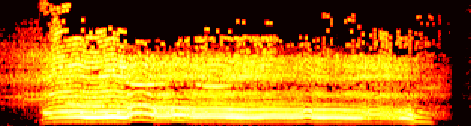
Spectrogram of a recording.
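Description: man screaming

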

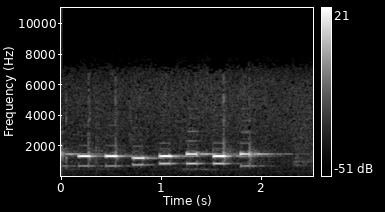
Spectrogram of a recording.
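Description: telephone keypad dialing tones

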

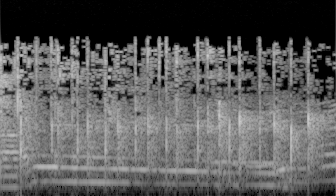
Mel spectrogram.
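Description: audience applause

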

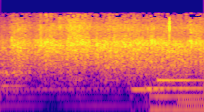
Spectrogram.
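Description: audience applause

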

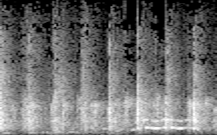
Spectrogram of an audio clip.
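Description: small round of applause

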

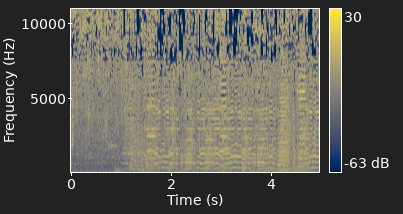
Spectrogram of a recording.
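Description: rain falling

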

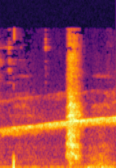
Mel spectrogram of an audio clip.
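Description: ambulance siren passing

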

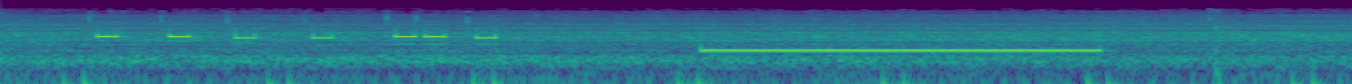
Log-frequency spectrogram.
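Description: telephone keypad dialing tones

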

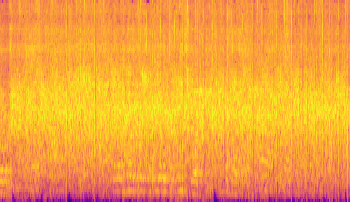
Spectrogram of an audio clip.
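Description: audience applauding and cheering

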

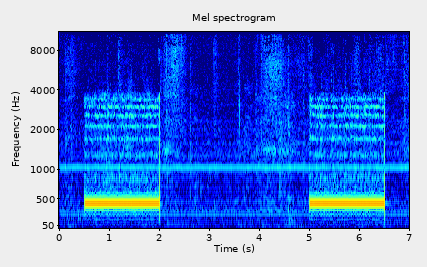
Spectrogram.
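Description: telephone ringing tones

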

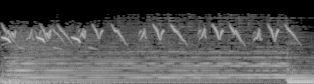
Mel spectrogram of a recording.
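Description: many birds chirping

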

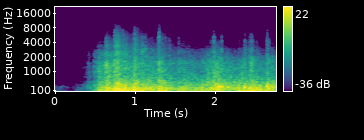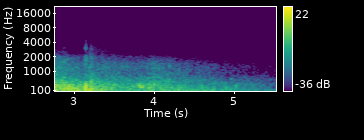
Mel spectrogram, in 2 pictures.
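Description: thunderstorm sound effect

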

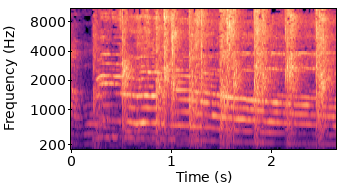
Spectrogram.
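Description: audience clapping

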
